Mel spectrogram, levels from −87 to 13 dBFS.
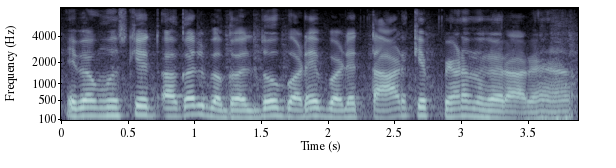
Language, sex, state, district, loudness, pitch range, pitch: Hindi, male, Jharkhand, Palamu, -14 LUFS, 135-165 Hz, 150 Hz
